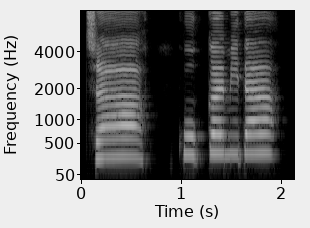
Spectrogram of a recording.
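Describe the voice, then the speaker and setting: Lady doing a mom coaxing her crying kid in a fairy tale, high voice, draws words out. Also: flat delivery, extremely slow, full character voice. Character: mother soothing and scolding her crying baby.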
